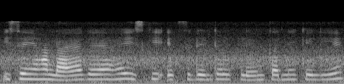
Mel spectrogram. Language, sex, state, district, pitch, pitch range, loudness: Hindi, female, Chhattisgarh, Raipur, 235 Hz, 220-240 Hz, -18 LUFS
